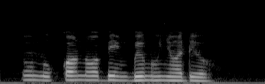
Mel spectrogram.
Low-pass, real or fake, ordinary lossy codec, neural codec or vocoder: 7.2 kHz; fake; MP3, 32 kbps; codec, 16 kHz, 4 kbps, FunCodec, trained on Chinese and English, 50 frames a second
